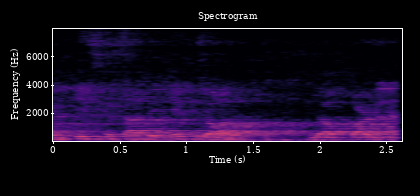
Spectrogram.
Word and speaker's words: XOR: एक्स और gate, या इसका प्रोनाउंसिएशन क्या कहते हैं? जॉर गेट बोलते हैं।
